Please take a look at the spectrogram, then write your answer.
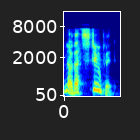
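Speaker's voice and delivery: high, impatient retort; exasperated insistence. Acted. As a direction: insist as if it were obvious. God insists on his clue.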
